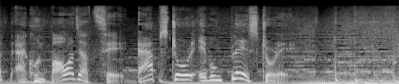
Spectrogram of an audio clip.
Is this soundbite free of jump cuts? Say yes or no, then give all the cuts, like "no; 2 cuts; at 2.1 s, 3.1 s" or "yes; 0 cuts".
yes; 0 cuts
